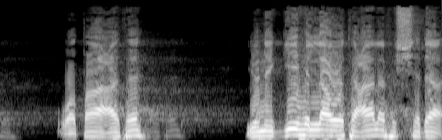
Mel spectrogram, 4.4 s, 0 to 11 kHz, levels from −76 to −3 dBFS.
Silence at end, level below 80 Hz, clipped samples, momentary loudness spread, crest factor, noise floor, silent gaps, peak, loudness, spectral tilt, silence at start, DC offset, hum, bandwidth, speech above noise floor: 0 s; -36 dBFS; under 0.1%; 10 LU; 10 dB; -49 dBFS; none; -2 dBFS; -10 LUFS; -6.5 dB/octave; 0.6 s; under 0.1%; none; 9.6 kHz; 40 dB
